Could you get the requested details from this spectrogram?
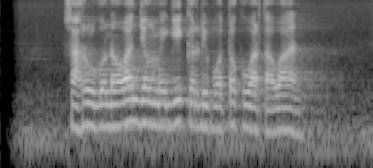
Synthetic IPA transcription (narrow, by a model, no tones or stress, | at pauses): saɦɾulɡonawand͡ʒɨŋməɡikərdipɔt̪ɔkuwart̪awan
